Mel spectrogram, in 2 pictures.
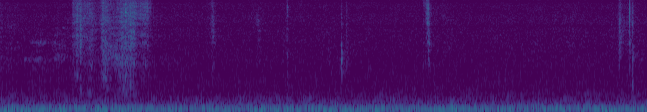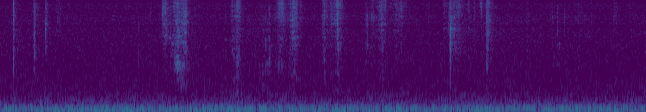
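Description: Short crackling, tearing bursts over low room rumble: adhesive tape being peeled off during a sterile dressing change.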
